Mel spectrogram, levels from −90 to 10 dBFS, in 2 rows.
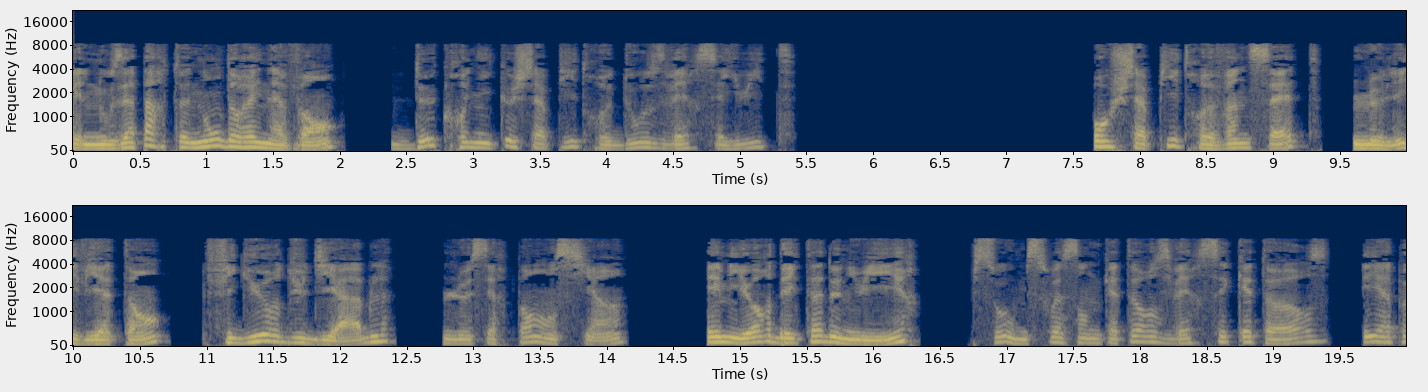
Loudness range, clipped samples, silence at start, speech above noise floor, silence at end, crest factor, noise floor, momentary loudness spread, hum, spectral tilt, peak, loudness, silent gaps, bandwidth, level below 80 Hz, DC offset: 7 LU; under 0.1%; 0 s; over 73 dB; 0 s; 16 dB; under -90 dBFS; 11 LU; none; -5 dB/octave; -2 dBFS; -18 LUFS; 2.06-2.38 s, 5.44-7.64 s, 9.38-9.59 s, 10.73-10.96 s, 12.43-12.76 s, 14.18-14.74 s, 16.38-16.70 s, 19.44-19.65 s; 8.8 kHz; -46 dBFS; under 0.1%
